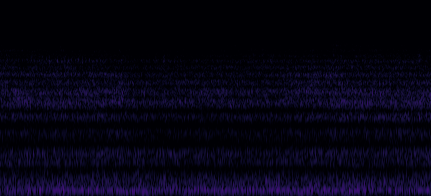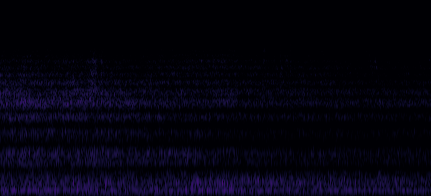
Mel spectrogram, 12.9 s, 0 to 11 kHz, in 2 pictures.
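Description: Distant diesel-hydraulic shunting locomotive (LDH1250) with its engine running: a steady drone that fades a little in the last few seconds.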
